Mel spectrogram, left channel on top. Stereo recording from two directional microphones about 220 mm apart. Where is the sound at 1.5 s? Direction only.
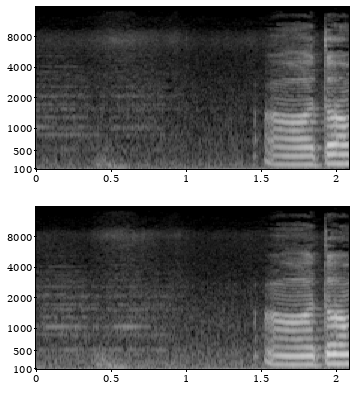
35° left (ahead or behind).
